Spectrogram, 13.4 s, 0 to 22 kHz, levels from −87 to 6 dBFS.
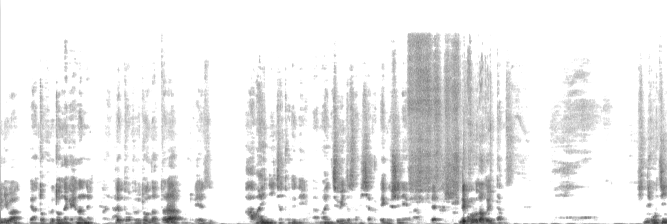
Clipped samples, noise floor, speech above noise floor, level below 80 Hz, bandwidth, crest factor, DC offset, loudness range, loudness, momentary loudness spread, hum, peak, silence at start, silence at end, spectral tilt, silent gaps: under 0.1%; -60 dBFS; 34 dB; -44 dBFS; 19 kHz; 26 dB; under 0.1%; 6 LU; -26 LUFS; 17 LU; none; -2 dBFS; 0 s; 0 s; -5.5 dB/octave; none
